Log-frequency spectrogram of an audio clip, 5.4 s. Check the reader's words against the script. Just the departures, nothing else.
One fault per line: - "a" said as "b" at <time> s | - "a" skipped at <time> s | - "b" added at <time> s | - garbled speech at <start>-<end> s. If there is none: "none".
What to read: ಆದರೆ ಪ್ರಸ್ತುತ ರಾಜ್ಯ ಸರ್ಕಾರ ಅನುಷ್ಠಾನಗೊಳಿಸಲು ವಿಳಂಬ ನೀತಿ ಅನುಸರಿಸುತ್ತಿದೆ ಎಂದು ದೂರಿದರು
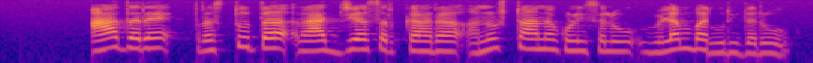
- "ನೀತಿ ಅನುಸರಿಸುತ್ತಿದೆ ಎಂದು" skipped at 4.7 s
